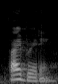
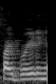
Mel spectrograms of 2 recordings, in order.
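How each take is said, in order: First: The stress is on the first syllable. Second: The stress is on the second syllable. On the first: This is the American pronunciation. "since we're doing American, stress is on the first syllable" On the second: This is the British pronunciation. "it's vibrating in British"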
